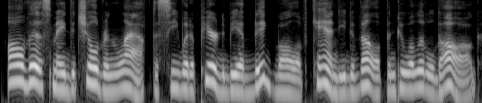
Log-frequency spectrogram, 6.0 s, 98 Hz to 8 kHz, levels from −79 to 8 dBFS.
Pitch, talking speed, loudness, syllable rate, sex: 180 Hz, 220 wpm, -17 LUFS, 5.2 syllables/s, female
